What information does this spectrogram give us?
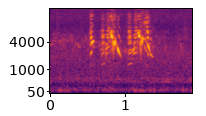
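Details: Brief phrase from a European goldfinch entered in the 2016 world goldfinch song championship: a few quick, high, twittering notes rising and falling within under a second.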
